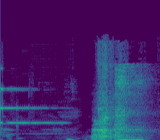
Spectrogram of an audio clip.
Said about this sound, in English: to explain the bell, being an American, every time he uses an English phrase, ding, the bell goes.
